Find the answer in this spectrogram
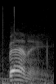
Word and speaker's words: Benny: doctor no this is Jack Benny rhymes with Penny if he can arrange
